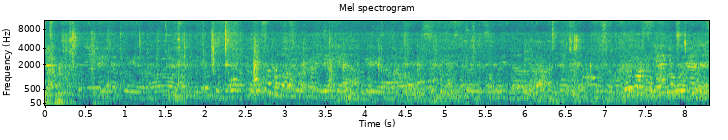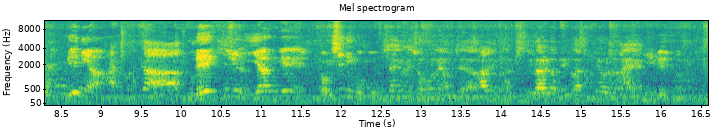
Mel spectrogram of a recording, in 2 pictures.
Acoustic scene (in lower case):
crowded indoor space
